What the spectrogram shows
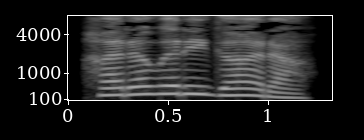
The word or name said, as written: ಹರವರಿಗಾರ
